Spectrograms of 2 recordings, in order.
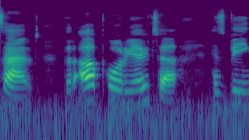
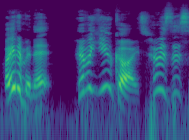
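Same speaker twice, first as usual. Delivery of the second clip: higher, louder startled cry; startled child seeing strangers; mock startled; 10 semitones higher, 5 dB louder than usual. Young Ryota seeing hooded figures, startled cry. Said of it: "he's like".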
